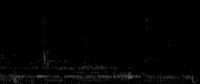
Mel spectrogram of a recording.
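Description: Near silence: faint rustling and light ticks of Pokémon trading cards being handled, over a low steady hum.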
